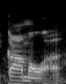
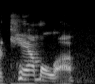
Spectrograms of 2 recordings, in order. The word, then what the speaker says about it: Kamala: And it's basically Kamala. That's how she pronounces it. And so Tucker Carlson, a couple days ago, um, pronounced her Kamala and so my older sister was uh,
